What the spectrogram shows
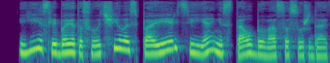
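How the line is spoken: Plain. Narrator (Russian): ответил Монти

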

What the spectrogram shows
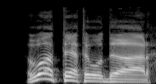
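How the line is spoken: Joyful shout. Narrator (Russian): радостно крикнул я

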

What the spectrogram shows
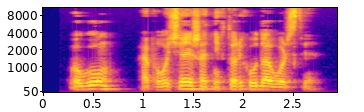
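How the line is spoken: Amused snort. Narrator (Russian): тоже хмыкнул Олег

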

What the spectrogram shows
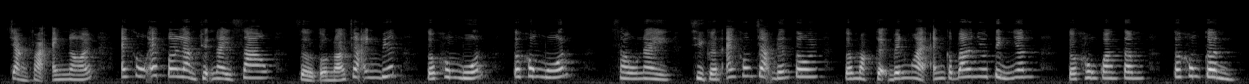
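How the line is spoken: Furious loud shout. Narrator (Vietnamese): Chu Thiến giận dữ khôn cùng, trừng mắt quát lớn

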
